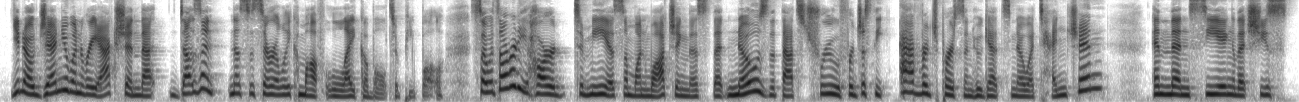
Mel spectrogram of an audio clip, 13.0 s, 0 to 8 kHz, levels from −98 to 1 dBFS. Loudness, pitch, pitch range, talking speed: -16 LUFS, 230 Hz, 195-260 Hz, 190 wpm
